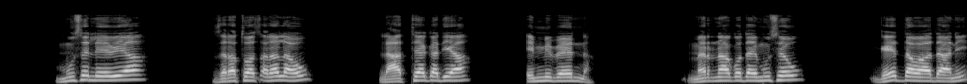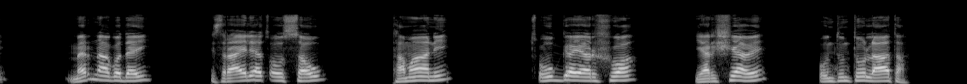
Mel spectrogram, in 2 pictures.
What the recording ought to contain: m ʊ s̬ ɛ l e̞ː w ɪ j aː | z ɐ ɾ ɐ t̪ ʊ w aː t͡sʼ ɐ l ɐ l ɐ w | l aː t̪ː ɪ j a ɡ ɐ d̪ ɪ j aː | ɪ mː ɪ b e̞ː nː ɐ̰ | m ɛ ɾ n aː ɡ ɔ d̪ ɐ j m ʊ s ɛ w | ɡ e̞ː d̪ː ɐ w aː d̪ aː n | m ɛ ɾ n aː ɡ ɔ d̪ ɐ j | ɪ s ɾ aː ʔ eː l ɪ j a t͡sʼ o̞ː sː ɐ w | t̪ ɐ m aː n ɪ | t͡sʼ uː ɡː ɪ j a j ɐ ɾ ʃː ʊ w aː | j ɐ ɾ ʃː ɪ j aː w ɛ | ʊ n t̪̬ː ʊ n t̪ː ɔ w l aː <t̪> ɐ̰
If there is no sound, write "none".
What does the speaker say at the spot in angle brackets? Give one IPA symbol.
t̪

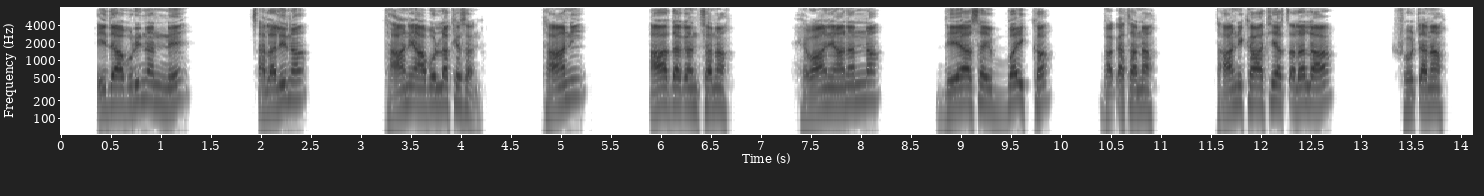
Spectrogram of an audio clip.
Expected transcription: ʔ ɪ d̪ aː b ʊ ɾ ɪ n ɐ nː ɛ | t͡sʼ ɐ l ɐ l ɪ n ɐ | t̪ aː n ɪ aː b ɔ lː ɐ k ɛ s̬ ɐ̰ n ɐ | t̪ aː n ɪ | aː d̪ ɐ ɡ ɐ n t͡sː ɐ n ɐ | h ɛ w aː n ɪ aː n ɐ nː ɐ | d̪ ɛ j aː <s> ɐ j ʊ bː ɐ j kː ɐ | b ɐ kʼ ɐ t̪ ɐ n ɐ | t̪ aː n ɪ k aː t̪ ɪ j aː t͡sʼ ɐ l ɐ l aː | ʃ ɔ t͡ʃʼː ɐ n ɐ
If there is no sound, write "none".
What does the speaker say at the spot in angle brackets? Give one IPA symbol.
s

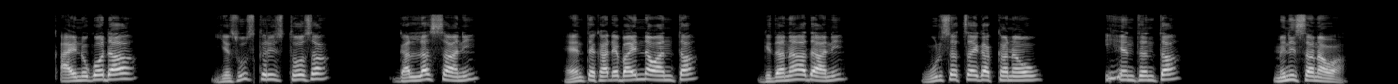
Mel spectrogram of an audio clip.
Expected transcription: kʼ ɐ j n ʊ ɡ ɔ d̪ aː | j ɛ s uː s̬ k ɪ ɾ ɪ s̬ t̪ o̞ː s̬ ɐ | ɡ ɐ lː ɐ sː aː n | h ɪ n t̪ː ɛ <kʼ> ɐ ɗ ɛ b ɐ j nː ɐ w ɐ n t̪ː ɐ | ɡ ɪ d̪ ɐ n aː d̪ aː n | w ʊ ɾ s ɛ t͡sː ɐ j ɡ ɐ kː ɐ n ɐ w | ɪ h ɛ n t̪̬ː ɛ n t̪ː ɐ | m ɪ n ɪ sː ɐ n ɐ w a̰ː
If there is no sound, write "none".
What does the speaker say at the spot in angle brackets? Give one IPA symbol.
k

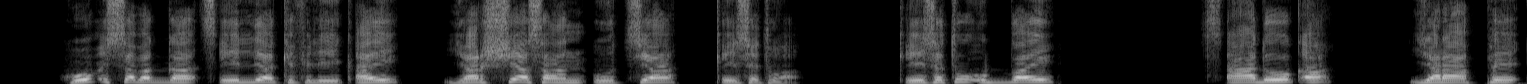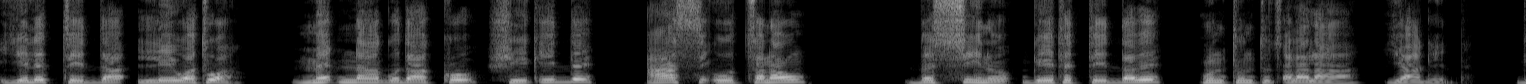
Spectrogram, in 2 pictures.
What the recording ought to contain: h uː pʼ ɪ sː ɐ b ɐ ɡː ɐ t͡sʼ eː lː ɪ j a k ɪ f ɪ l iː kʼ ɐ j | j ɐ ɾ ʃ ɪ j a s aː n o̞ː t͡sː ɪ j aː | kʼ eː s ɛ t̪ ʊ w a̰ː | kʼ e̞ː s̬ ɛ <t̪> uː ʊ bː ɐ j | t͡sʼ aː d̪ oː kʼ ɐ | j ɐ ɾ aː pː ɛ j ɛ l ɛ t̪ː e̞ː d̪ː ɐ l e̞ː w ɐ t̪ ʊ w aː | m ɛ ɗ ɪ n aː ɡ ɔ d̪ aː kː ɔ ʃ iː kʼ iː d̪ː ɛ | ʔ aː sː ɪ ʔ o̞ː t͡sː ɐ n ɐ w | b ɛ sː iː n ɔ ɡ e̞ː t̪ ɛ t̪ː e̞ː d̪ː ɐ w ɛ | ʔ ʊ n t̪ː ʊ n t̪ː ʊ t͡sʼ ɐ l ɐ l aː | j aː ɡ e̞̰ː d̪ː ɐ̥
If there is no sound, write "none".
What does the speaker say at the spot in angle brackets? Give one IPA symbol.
t̪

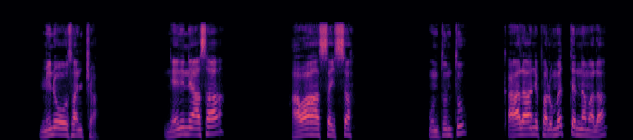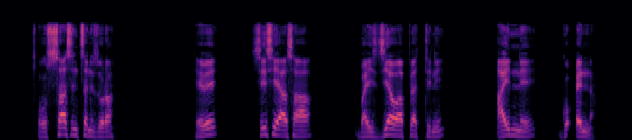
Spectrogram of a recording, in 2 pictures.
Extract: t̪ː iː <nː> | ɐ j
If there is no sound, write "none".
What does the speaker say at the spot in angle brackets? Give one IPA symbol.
n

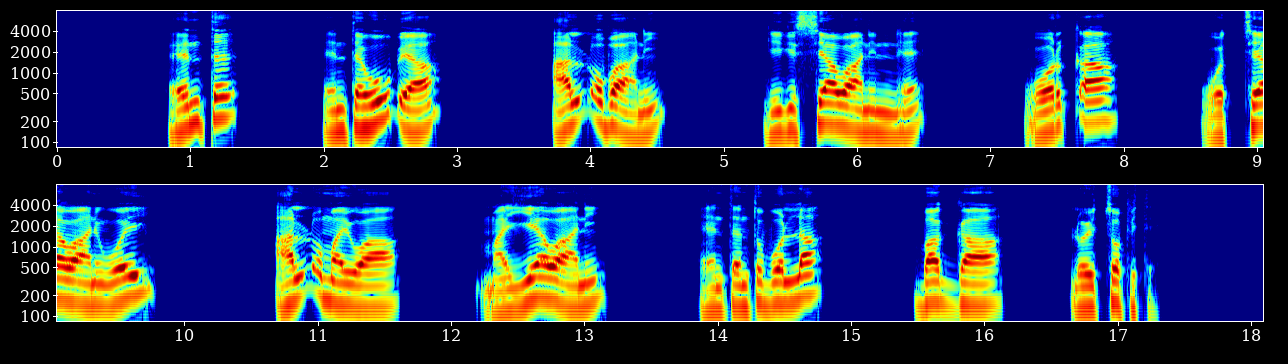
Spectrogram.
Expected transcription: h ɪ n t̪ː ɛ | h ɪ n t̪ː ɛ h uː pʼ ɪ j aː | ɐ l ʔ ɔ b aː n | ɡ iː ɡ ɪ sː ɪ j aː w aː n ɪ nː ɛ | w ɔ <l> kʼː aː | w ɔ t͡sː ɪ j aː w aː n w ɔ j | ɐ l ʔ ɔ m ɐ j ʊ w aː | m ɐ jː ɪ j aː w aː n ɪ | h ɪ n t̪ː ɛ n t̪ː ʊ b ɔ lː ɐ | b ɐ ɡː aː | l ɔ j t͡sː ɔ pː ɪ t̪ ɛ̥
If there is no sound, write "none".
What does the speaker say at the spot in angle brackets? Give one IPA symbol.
ɾ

